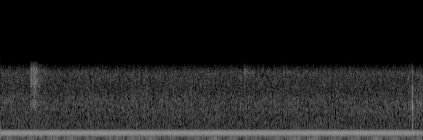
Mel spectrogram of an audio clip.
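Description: A steady low hum with a light hiss behind it, broken only by a faint brief sound about half a second in.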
